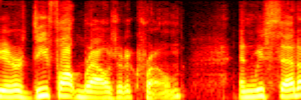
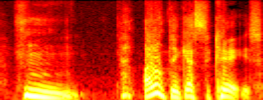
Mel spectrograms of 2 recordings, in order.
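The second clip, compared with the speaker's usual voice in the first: put-on condescending, superior, talking-down voice. Retelling a chatbot's reply to a woman's question: mock-condescending ChatGPT voice. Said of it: "he had like this real condescending voice to him".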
